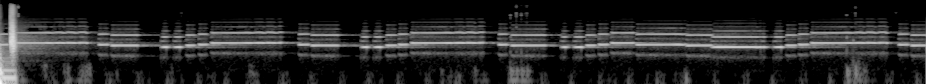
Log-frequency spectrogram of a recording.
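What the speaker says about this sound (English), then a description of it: "The next sound I added was a flute, and the flute sounds like this." A synthesized flute line from a beat made in Reason plays a clean, gliding melody of repeated sustained notes alone, after a short percussive hit at the start.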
